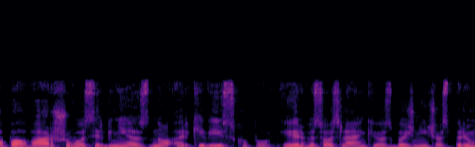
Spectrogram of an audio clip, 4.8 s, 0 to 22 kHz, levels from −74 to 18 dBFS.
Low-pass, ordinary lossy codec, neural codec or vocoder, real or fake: 9.9 kHz; Opus, 32 kbps; none; real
